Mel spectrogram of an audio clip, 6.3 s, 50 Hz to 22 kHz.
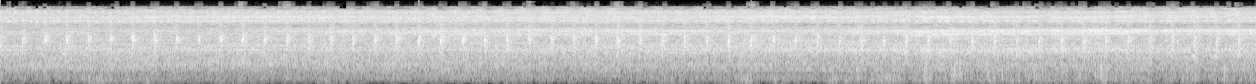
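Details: BMW 745i E65 engine at 2°C outside, cold start: sharp, regular metallic clatter/knock about three times a second at idle, disappearing after 1 min 20 s; owner suspects an old chain tensioner, source unconfirmed.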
